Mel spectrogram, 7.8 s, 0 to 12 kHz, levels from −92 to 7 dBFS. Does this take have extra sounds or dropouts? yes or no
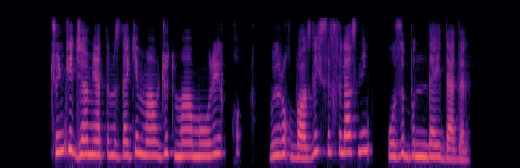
no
